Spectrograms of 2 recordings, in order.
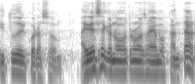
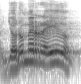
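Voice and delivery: Sarah denying; 6 semitones higher, 7 dB louder than usual. Retold or imitated. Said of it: "la otra dijo".

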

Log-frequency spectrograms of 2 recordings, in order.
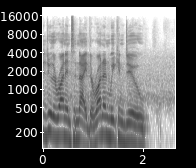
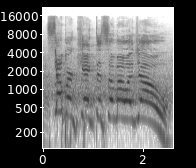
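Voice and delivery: higher, louder play-by-play shouting over the action; hype commentator; 4 dB louder, slower than usual. Pretend. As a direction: call the match like a ringside announcer. Mock wrestling commentary.

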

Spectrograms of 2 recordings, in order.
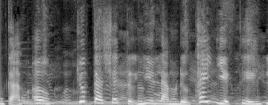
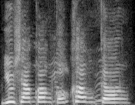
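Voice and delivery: put-on higher, resentful kid's complaint; boy telling mum she never cares, higher and sulky; sulky child; 6 semitones higher than usual. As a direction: throw the hurt back at mum. Sulky child refusing his mother.

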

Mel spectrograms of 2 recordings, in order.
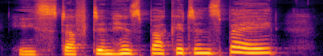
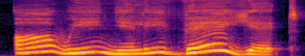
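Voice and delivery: slow, whiny higher plea; complaining; 4 semitones higher than usual. A narrator's reading. Little bear complaining to Daddy on the long walk, slow and whiny. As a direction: whine it out, tired of walking. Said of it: "complained Little Bear".

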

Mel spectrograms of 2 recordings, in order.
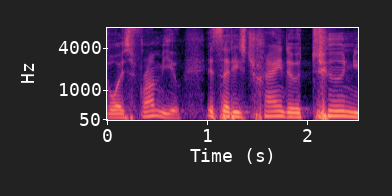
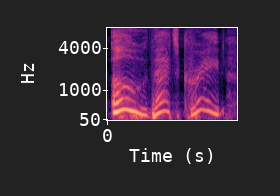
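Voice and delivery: high, very slow, forced cheer; sarcastically pretending to be delighted; mock cheerfulness; 12 semitones higher, 5 dB louder, much slower than usual. Mock cheer after big loss.

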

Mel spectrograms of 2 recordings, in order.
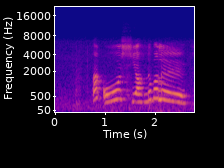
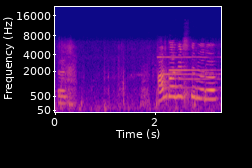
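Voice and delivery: ordinary talk, nothing marked

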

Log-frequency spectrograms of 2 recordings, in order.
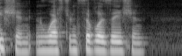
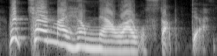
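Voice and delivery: threatening; 2 semitones higher, 6 dB louder than usual. Acted. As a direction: deliver a god's angry threat. God threatens the hero.

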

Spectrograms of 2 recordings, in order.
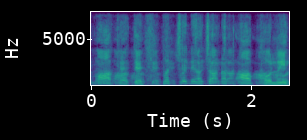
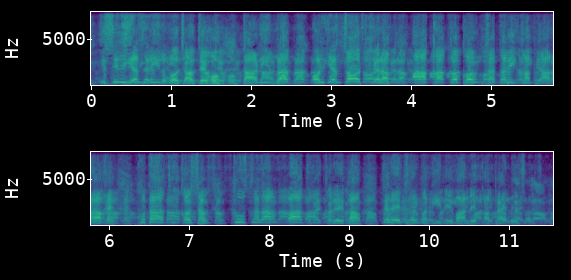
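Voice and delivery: high, loud preaching at the youth; fiery preaching; 9 semitones higher, 4 dB louder than usual. Real, not acted. Preacher scolds young men about beards, full-force preaching.

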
